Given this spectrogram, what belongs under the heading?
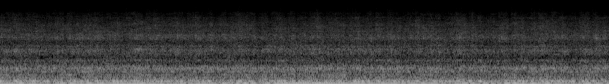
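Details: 1967 Chevrolet Camaro RS/SS, numbers-matching 396 big-block V8, Edelbrock 4-barrel carb, HEI, Turbo 400 automatic, under the hood: steady, deep, even idle with a low rumble, no knocks or misses; healthy.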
